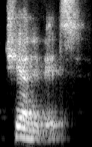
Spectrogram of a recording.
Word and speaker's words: Czernowitz: Well, the city of Czernowitz is the Germanic pronunciation, had many names.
